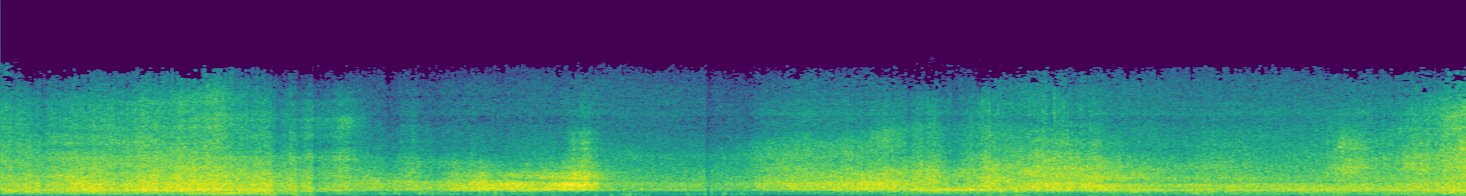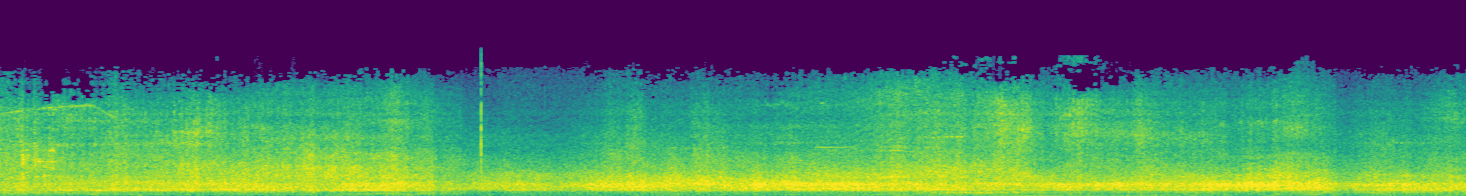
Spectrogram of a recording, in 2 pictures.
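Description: Motorway traffic of lorries and cars passing below: a continuous rush of tyres and engines that swells and eases as each vehicle goes by. A lorry's engine hum grows strong over the last several seconds.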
